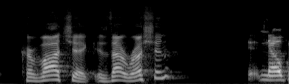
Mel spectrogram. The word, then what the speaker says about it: Krivachek: Krivachek. Is that Russian? Nope, it's Czech. Czech, like Czechoslovakia, if I'm pronouncing Czech Republic.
